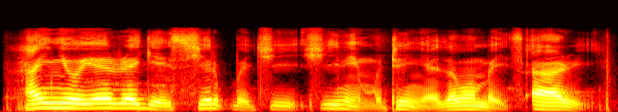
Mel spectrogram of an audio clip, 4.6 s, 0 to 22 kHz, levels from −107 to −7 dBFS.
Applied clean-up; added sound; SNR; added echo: none; none; none; none.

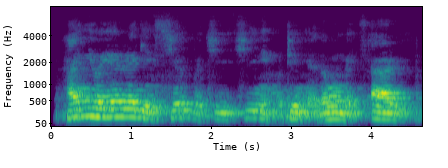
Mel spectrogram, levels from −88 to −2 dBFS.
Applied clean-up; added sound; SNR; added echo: none; none; none; reverberation time 0.9 s.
